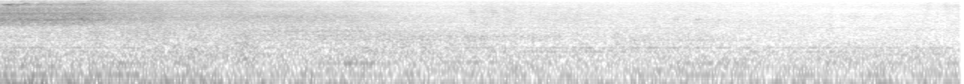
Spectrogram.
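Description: A triumphant game victory tune plays and slowly fades.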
